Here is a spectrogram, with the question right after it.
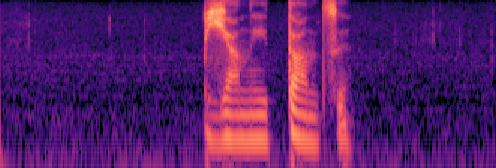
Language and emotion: Russian, angry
